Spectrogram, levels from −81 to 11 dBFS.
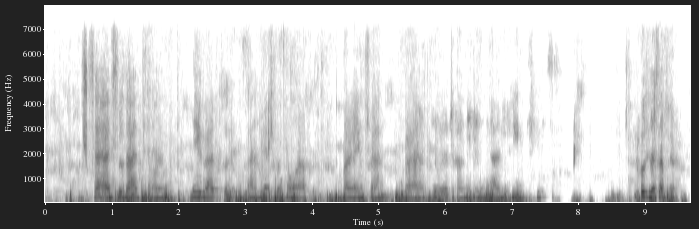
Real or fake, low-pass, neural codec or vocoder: fake; 7.2 kHz; codec, 24 kHz, 1.5 kbps, HILCodec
